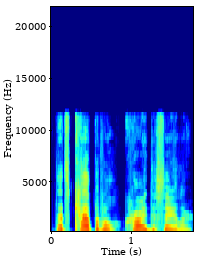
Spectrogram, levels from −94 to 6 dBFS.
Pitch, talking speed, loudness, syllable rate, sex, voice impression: 140 Hz, 170 wpm, -20 LUFS, 4.9 syllables/s, male, very masculine, slightly middle-aged, slightly wild, slightly sweet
